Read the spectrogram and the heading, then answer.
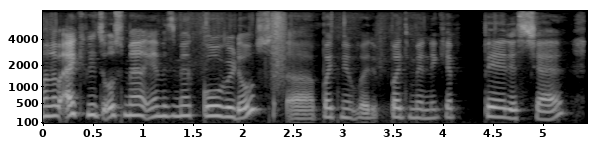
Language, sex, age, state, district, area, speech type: Kashmiri, female, 60+, Jammu and Kashmir, Srinagar, urban, spontaneous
